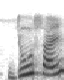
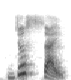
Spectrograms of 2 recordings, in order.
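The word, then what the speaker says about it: 十歳: So jusai, it should be jusai, but it is an exception and pronounced as jussai.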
